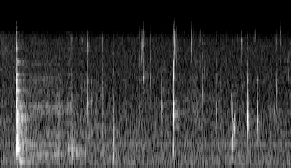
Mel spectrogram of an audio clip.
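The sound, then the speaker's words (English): A tea bag being gently squashed against the side of a cup: a run of soft, wet squishes and small clicks, quiet, scattered irregularly with no talking. “That's the sound of a tea bag being gently squashed against the side of a cup before being thrown in the bin.”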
